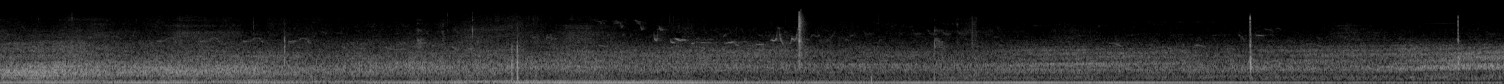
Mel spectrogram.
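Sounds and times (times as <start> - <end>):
steady low hum: 0.0 - 15.0
small birds chirping: 0.4 - 15.0
sharp clicks: 7.8 - 8.2, 12.4 - 12.7.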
